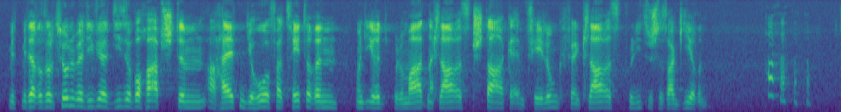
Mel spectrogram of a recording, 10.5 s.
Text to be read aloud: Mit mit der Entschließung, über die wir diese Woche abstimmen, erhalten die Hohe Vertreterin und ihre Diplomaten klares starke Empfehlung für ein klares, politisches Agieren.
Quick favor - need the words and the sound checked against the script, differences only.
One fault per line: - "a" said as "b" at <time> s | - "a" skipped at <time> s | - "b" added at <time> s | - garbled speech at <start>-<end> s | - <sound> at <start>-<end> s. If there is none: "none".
- laugh at 9.6-10.2 s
